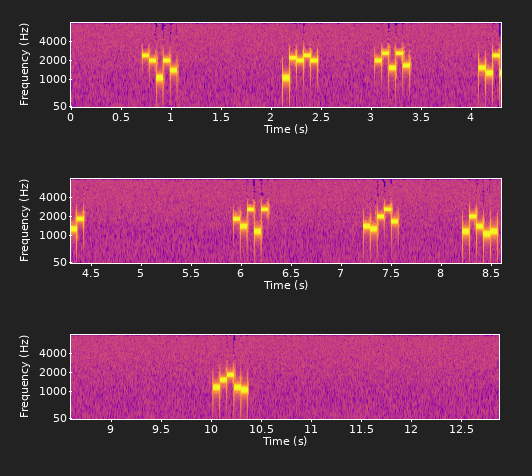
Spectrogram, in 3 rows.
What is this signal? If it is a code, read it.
Five-tone selective call (ZVEI), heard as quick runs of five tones, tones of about 70 ms. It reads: 08184 19808 88556 53037 74422 43886 28412 25721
